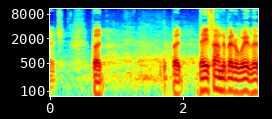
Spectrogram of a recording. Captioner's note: audience laughing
